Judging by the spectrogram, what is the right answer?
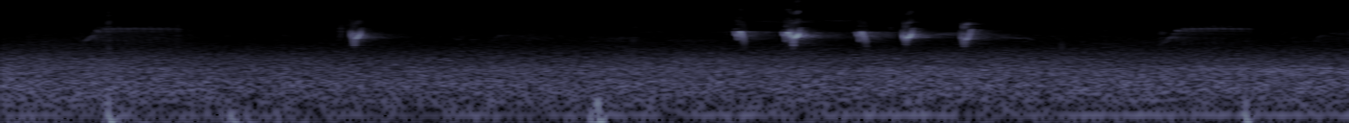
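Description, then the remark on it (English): A bird perched at the top of a tall lodgepole snag gives a series of high, sharp chirps in short bursts, with a quick cluster of four or five notes midway, over a steady low rumble of background noise. “Some pointed at the bird, pushing the top of that same tall lodgepole snag.”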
